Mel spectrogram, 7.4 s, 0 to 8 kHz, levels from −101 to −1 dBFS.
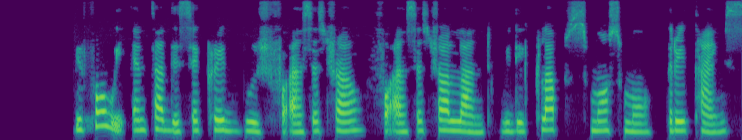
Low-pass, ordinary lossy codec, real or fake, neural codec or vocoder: none; none; real; none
